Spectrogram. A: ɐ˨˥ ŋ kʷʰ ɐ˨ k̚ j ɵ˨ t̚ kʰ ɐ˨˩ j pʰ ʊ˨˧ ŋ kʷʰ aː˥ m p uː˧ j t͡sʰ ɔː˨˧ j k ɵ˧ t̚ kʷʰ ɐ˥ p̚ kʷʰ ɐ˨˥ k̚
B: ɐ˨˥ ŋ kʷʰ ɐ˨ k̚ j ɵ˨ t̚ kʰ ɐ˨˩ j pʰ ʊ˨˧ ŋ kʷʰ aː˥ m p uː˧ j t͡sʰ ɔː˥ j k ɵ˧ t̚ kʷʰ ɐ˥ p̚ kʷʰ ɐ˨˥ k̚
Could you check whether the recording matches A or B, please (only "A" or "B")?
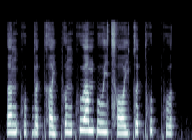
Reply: A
